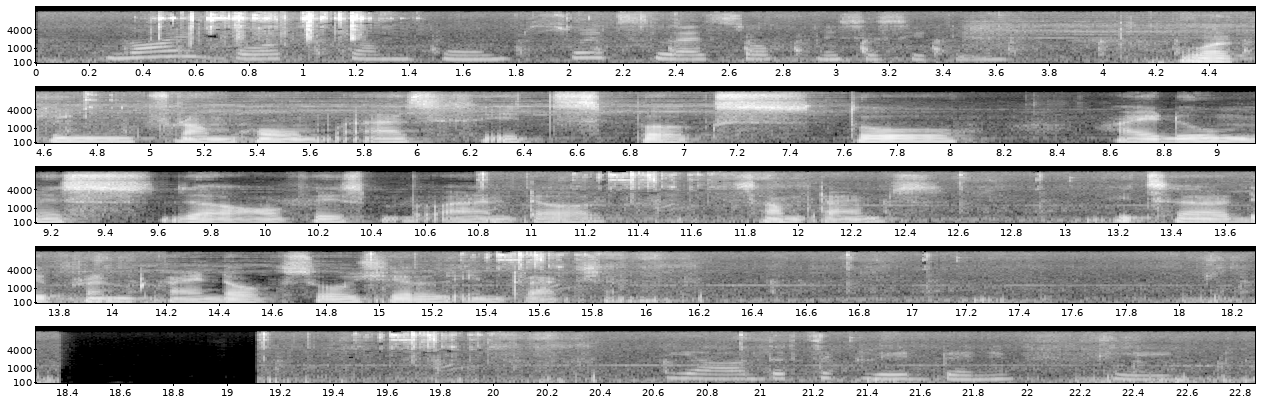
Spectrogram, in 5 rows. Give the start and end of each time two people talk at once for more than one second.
none

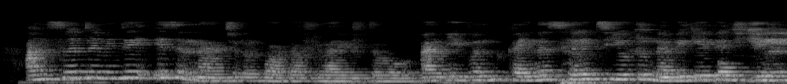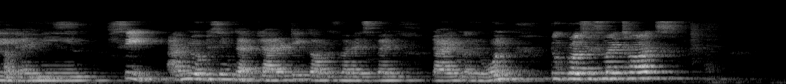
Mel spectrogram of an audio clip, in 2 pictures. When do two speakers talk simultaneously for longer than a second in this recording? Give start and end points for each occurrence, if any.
7.2-8.6

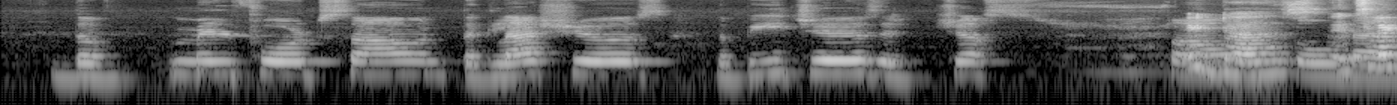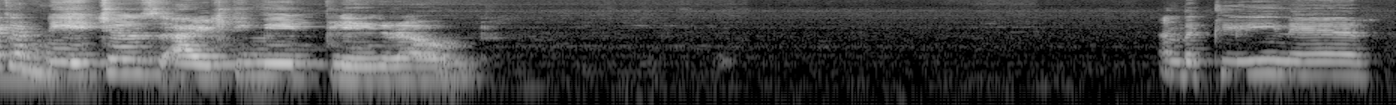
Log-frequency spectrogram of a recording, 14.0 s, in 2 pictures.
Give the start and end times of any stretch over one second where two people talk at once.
5.9-7.3

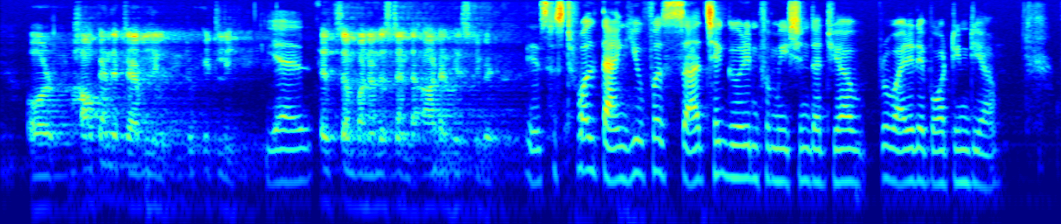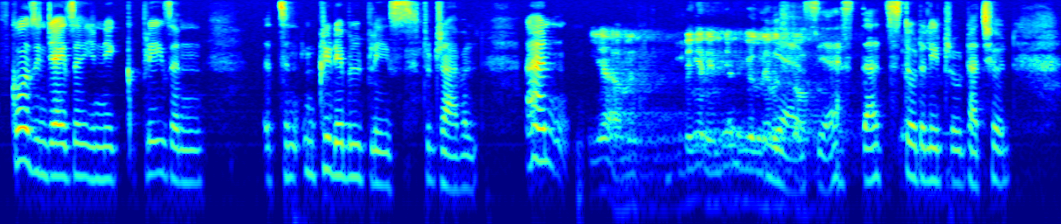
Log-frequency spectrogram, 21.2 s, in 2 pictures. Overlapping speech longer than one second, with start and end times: none

